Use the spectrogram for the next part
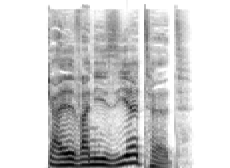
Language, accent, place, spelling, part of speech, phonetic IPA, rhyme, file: German, Germany, Berlin, galvanisiertet, verb, [ˌɡalvaniˈziːɐ̯tət], -iːɐ̯tət, De-galvanisiertet.ogg
- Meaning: inflection of galvanisieren: 1. second-person plural preterite 2. second-person plural subjunctive II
